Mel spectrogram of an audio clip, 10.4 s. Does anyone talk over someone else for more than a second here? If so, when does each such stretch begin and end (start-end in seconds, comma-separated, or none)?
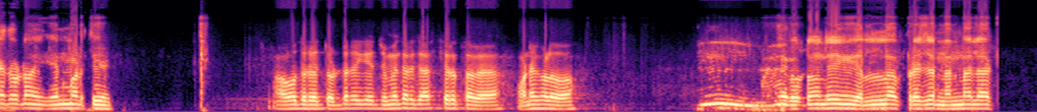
none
